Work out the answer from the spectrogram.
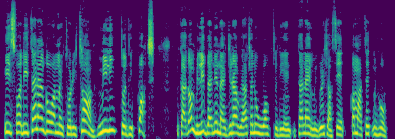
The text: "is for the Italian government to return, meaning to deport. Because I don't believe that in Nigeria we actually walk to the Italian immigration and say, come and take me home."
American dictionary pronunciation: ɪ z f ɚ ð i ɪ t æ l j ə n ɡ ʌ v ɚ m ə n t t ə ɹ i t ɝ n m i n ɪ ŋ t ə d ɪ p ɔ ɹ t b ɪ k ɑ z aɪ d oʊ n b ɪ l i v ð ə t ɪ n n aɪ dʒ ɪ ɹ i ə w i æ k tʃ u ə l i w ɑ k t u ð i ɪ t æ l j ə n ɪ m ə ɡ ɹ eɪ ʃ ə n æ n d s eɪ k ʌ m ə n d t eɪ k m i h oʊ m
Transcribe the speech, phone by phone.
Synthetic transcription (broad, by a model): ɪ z f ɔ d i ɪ t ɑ l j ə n ɡ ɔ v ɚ m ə n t t ə ɹ i t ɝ n m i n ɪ t ə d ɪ p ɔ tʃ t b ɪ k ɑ aɪ d oʊ n b ɪ l i v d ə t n n aɪ dʒ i ɹ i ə w i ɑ k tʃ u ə l i w ɑ k t u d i t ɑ l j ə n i m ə ɡ ɹ eɪ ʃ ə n n s eɪ k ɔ m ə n t eɪ k m i h oʊ m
